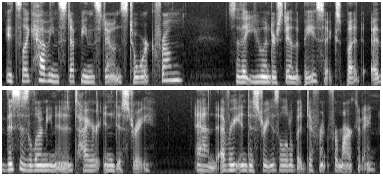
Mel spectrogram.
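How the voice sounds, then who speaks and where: A woman's voice: mid-range voice, fairly even intonation, a little fast, creaky, mellow, no echo. A woman speaking as an interview guest, answering in a casual, chatty, conversational way. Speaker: interview guest, author and publisher.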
